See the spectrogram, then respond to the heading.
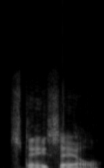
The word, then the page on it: staysail: American English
